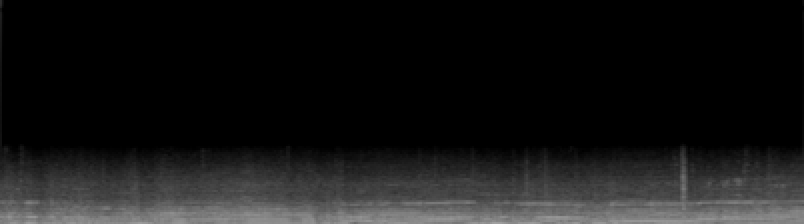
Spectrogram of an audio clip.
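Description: Rally car engine heard from inside the cockpit at speed, its pitch climbing as it revs and dropping sharply a few times at gear changes or lifts for the bends.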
